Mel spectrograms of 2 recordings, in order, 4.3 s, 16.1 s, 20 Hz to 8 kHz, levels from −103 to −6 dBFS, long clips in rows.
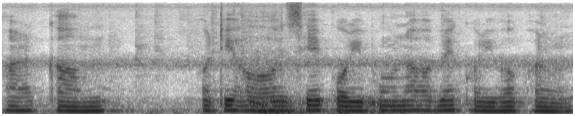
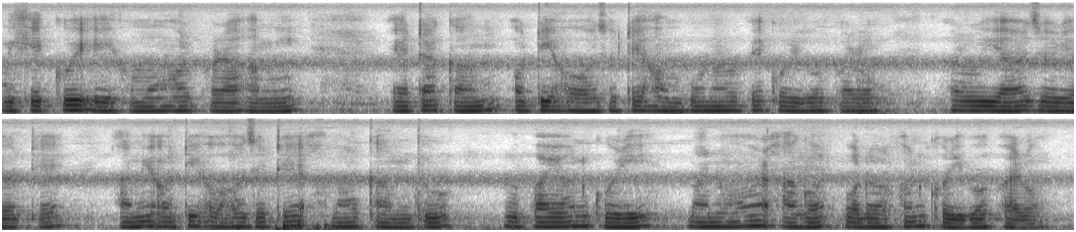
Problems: none marked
